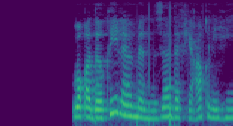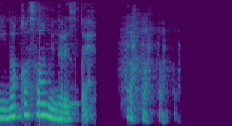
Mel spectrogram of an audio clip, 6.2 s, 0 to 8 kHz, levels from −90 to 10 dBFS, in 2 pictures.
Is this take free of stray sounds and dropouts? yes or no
no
